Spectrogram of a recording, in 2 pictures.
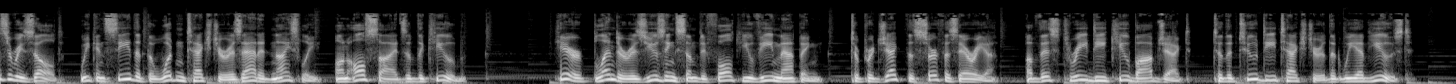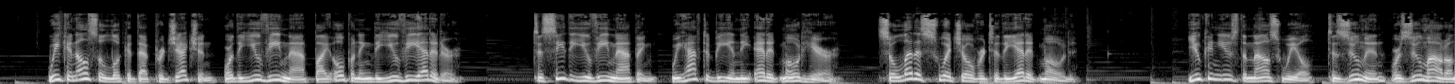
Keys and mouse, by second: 1.2-4.4 drag, 4.4-5.7 middle drag, 8.6-9.3 middle drag, 9.3 click, 14.3-14.9 drag, 14.9-16.1 middle drag, 17.6-18.7 drag, 23.7-24.9 drag.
